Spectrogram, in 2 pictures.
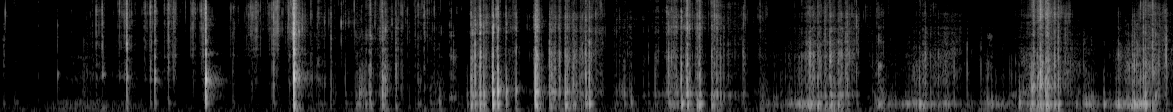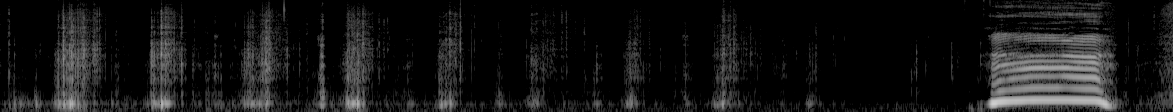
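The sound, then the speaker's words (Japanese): Crunchy kuro-okoshi, a puffed rice cracker made with raw brown sugar, is bitten and chewed with many crisp, irregular crunches that gradually soften, followed by a brief hummed vocal sound at the end. “この黒おこしは黒糖を生のまま使用しているということで、この粒の中に黒糖が入っているっていうのも特徴らしいですね。じゃあいただきます。”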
